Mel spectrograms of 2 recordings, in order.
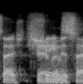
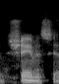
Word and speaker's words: Seamus: It's Seamus, actually. Seamus, yeah.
